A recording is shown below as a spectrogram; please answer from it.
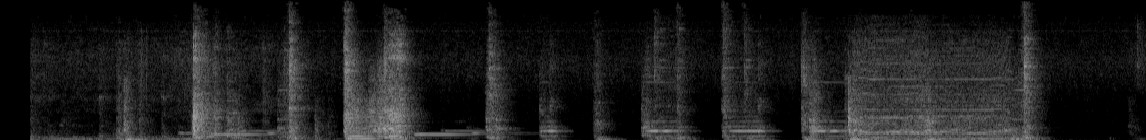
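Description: A home embroidery machine stitches a design in quick mechanical bursts, rattling and whirring in short runs separated by brief pauses, loud and close with no talk.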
